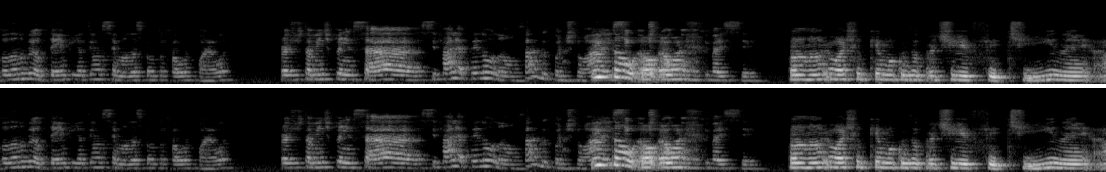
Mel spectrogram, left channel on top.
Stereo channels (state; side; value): normal; both; correlation 0.93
